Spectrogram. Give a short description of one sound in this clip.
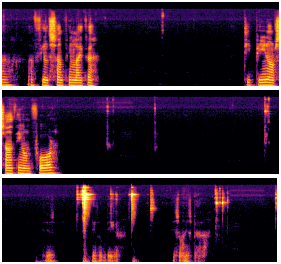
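Small metal parts click and scrape as a lock cylinder is handled.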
